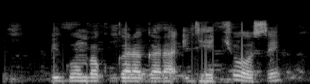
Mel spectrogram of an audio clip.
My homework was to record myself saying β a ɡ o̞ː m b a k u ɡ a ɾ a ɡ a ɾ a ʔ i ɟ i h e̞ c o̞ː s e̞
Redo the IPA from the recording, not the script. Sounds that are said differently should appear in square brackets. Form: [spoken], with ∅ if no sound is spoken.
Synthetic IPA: β [i] ɡ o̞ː m b a k u ɡ a ɾ a ɡ a ɾ a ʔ i ɟ i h e̞ c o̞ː s e̞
